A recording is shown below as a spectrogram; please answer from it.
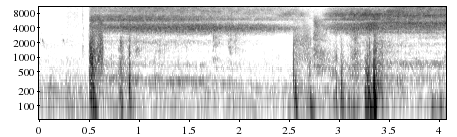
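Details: Russell's viper giving a loud hiss: a steady, breathy broadband rush that starts abruptly after a quiet half-second, holds for about two seconds, breaks off, then resumes more softly, with a few low thumps.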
